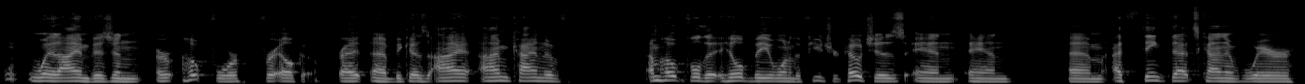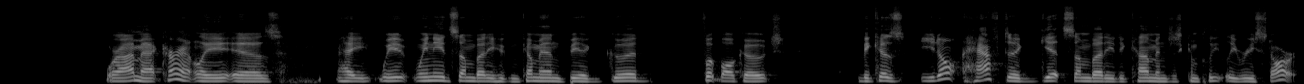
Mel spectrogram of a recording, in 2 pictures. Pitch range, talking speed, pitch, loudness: 140-165 Hz, 150 wpm, 150 Hz, -36 LUFS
